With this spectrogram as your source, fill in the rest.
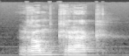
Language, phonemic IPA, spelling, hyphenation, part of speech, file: Dutch, /ˈrɑm.kraːk/, ramkraak, ram‧kraak, noun, Nl-ramkraak.ogg
- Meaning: a ramraid (esp. at a bank): a robbery, a theft where the premises are rammed with a vehicle to gain access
